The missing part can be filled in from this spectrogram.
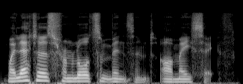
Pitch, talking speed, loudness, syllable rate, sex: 140 Hz, 220 wpm, -18 LUFS, 5.5 syllables/s, male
